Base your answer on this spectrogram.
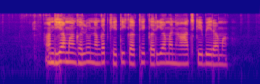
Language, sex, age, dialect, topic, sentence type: Chhattisgarhi, female, 25-30, Western/Budati/Khatahi, banking, statement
